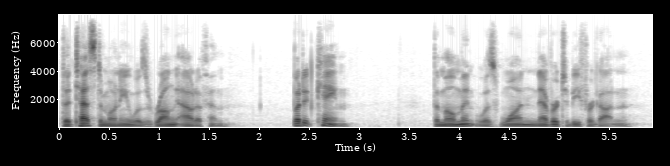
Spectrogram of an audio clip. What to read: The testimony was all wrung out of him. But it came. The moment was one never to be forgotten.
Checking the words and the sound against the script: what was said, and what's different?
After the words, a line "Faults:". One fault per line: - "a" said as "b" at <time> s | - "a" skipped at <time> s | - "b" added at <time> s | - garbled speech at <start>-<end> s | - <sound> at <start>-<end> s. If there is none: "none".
The testimony was wrung out of him. But it came. The moment was one never to be forgotten.
Faults:
- "all" skipped at 1.0 s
